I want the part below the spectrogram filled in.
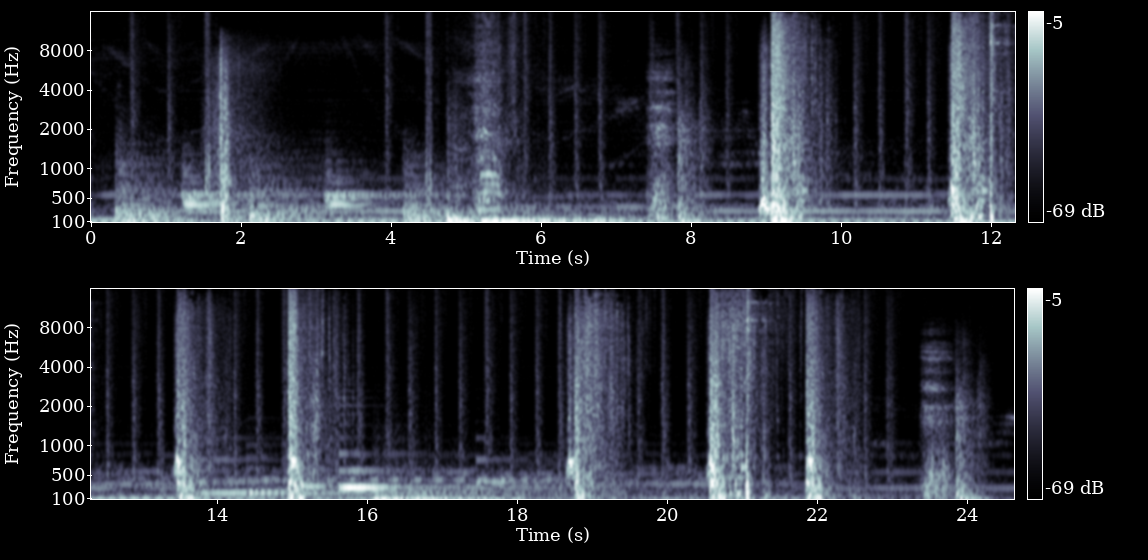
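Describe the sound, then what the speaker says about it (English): Repeated smashing of breakable objects in the game Dungeons & Dragons Online, a series of sharp thunks and thuds every few seconds over a low ambient game drone, some with brief shattering edges. "Smashing everything as usual to"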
